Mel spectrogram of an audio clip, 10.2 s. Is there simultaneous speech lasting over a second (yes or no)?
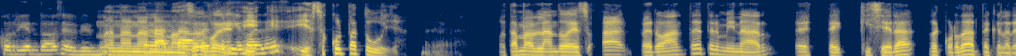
yes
